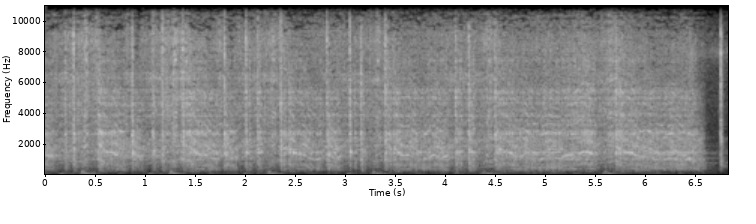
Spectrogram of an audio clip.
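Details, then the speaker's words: 289 engine fed carb cleaner into the intake: starter cranks while the engine catches in uneven, ragged bursts and dies out, needing more fuel or choke. "oh it sounds like an engine now at least oh dude dude here it goes yeah it's going to do it"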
